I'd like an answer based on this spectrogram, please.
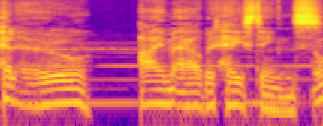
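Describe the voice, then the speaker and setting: Over clear background music, a man does a put-on character voice pitched very deep and low. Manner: creepy.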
